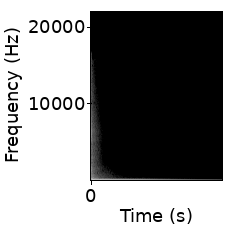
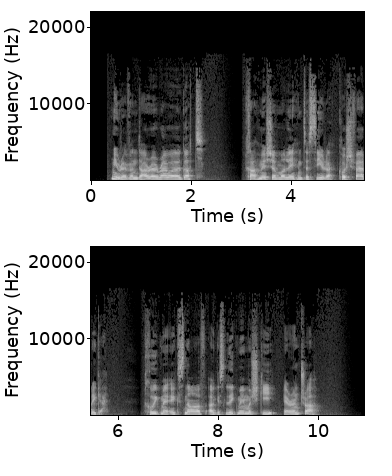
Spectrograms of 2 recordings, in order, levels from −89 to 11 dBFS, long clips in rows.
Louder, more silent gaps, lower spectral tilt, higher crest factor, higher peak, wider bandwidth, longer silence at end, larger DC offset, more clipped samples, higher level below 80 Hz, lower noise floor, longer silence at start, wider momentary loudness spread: second, -30 LUFS vs -17 LUFS; neither; first, -7.5 dB/octave vs -4 dB/octave; about the same, 18 dB vs 16 dB; second, -10 dBFS vs 0 dBFS; second, 7.4 kHz vs 15.5 kHz; about the same, 0.9 s vs 0.95 s; neither; neither; first, -34 dBFS vs -62 dBFS; about the same, -61 dBFS vs -64 dBFS; second, 0 s vs 0.4 s; first, 23 LU vs 6 LU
